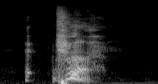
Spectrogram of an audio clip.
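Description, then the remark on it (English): A single loud sneeze: a short sharp intake followed by an explosive burst that trails off quickly, with no one talking. “Bless you.”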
